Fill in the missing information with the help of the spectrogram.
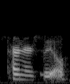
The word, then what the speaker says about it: Kernersville: Yes, Kernersville.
